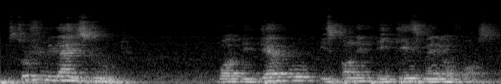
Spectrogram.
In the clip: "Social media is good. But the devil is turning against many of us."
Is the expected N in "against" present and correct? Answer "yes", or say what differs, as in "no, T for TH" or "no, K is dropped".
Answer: yes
